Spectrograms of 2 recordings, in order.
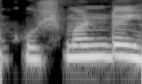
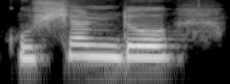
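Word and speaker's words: কুষ্মাণ্ড: ওই রীতি অনুযায়ী এটা কুষ্মান্ডই হবে এটা কুশান্ড বা সুচিস্মিতা এরকম কিন্তু হবে না এটা সংস্কৃত রীতি অনুযায়ী কুষ্মান্ড সুচিস্মিতা স্মিত এরকম হবে এবার দেখা যাক জ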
